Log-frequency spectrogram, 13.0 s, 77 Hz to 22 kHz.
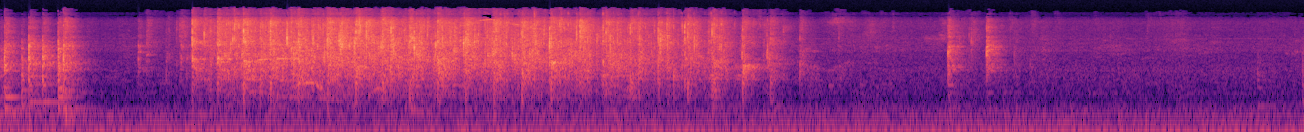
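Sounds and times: audience applause: 1.7 - 8.2.

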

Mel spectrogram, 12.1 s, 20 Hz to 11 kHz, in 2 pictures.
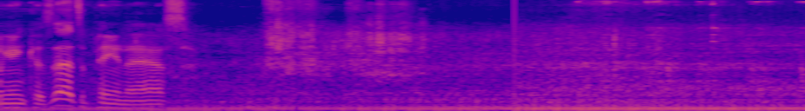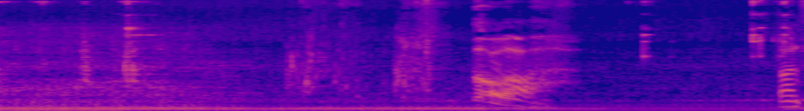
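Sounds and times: car engine idling: 0.0 - 12.0
metallic clink of winch hook: 6.9 - 7.4, 10.8 - 12.0.

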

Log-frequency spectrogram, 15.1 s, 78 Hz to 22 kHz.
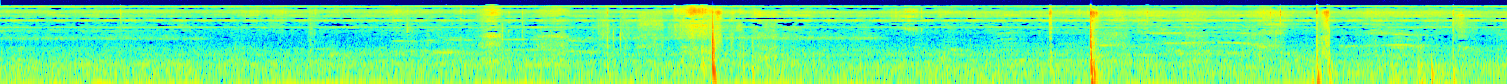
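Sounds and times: faint steady background noise: 0.0 - 15.0.

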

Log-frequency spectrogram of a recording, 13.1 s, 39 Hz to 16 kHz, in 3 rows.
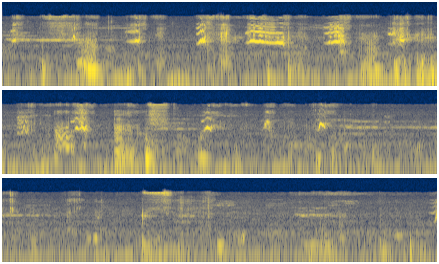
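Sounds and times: puppy crying: 0.0 - 7.8.

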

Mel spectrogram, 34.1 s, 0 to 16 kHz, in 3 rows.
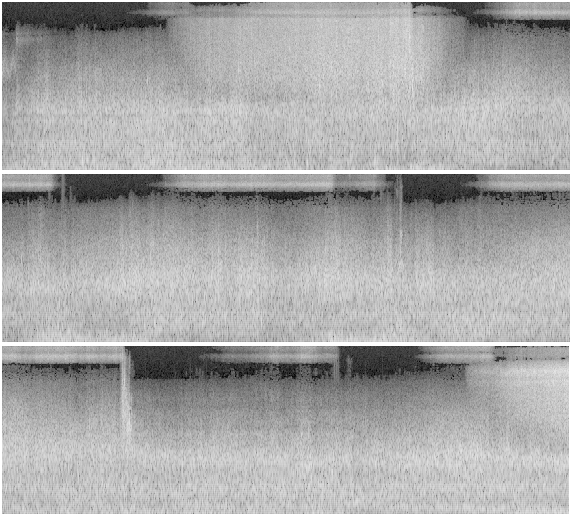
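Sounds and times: fast-flowing water rushing and splashing: 3.4 - 9.0.

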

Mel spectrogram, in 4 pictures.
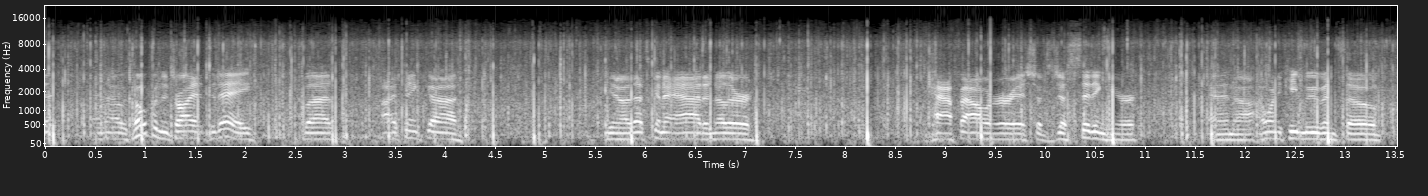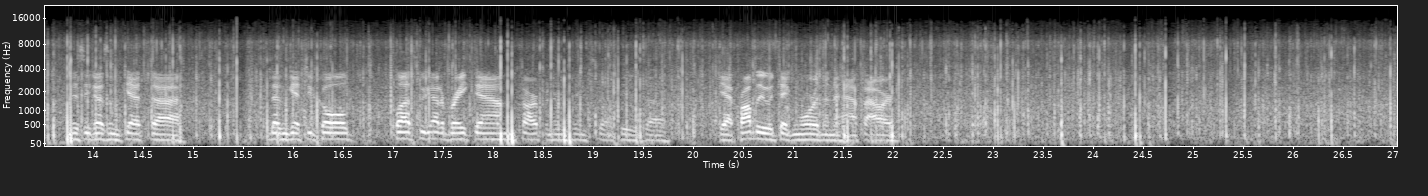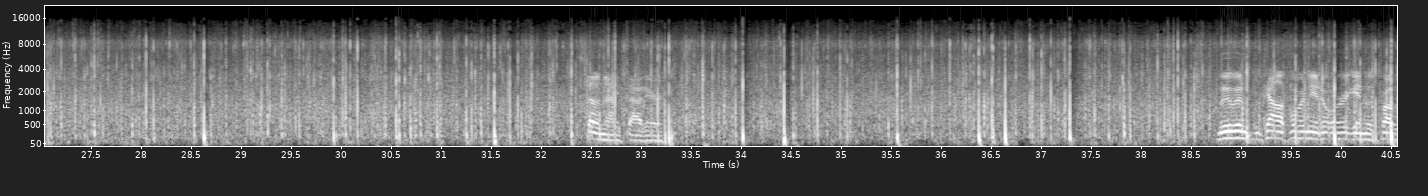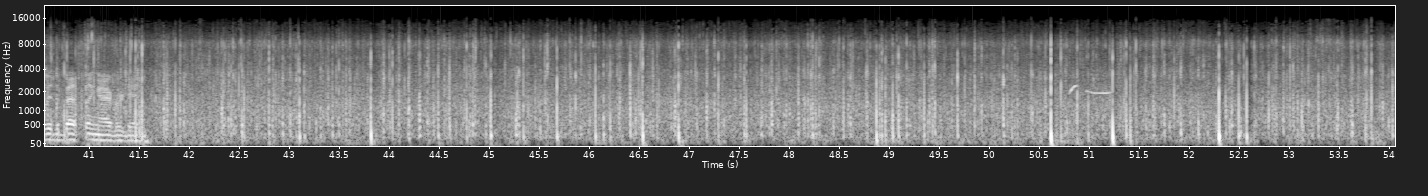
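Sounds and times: rain on a tarp: 0.0 - 54.0
short high chirp: 50.8 - 51.3.

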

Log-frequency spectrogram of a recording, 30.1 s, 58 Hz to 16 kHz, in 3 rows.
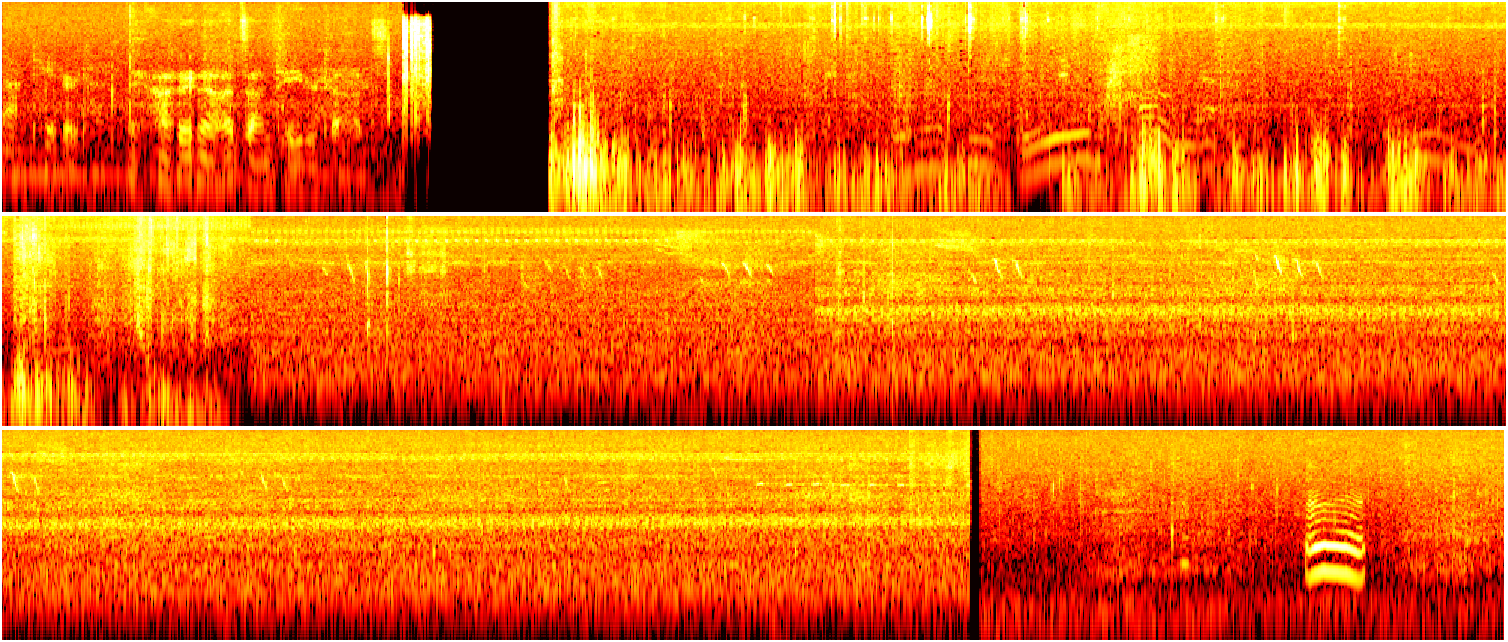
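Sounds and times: steady drone: 11.8 - 26.5
bird chirps: 12.0 - 19.0, 19.8 - 22.6, 23.6 - 26.5.

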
